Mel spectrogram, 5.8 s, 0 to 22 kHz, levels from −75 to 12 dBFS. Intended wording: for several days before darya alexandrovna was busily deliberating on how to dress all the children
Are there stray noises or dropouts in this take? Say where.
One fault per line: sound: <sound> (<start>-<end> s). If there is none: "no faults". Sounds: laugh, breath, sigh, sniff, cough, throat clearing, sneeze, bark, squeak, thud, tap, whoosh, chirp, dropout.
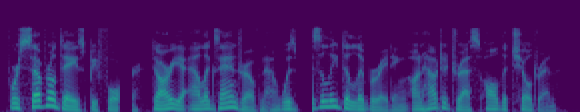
sound: dropout (1.2-1.3 s)
sound: dropout (3.0-3.1 s)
